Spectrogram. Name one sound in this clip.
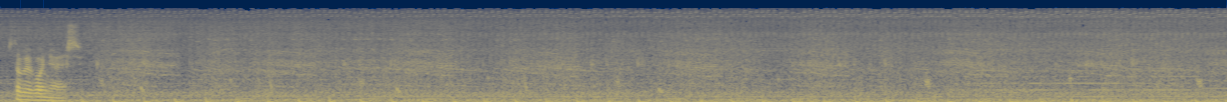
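Turrets fire rapid streams of laser bolts.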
